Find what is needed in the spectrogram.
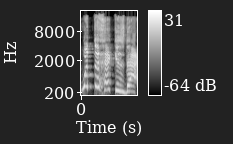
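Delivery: very high, incredulous voice.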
